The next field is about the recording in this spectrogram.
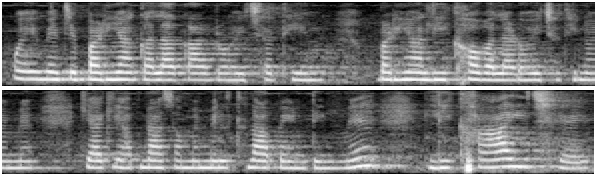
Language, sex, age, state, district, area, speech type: Maithili, female, 18-30, Bihar, Sitamarhi, urban, spontaneous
